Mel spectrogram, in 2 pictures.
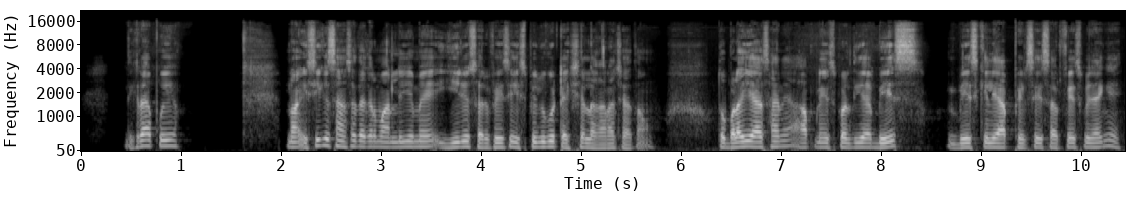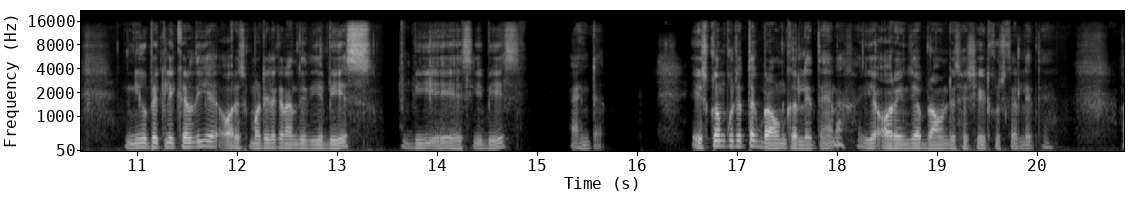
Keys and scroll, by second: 13.4-14.1 typing, 14.9 Return.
